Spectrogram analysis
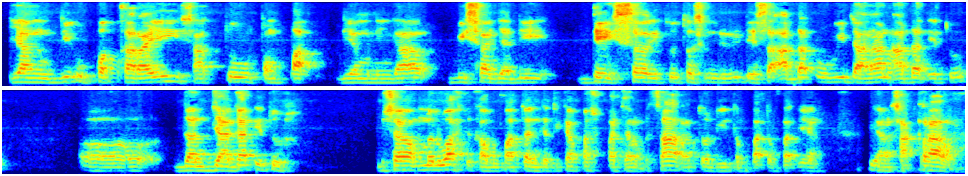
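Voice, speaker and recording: A man in a fairly high voice. He sounds earnest and a little preachy, pausing and hesitating often as he testifies. The recording is dull and lo-fi. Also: fairly even intonation. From Karangasem, Bali. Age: 40s. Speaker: guest.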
